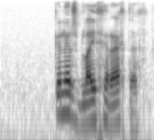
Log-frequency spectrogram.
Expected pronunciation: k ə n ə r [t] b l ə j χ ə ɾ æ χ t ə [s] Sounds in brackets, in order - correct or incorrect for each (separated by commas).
incorrect, incorrect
